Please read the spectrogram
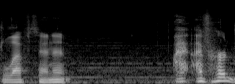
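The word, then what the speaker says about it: lieutenant: proper one at that that word being pronounced left tenant I I've heard like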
